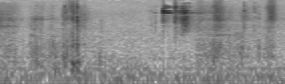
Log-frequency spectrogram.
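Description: Small hard parts clinking and rattling as they are handled and lifted out of a packed box. There are a few short clinks about half a second in, and a quick cluster just past the middle.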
